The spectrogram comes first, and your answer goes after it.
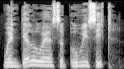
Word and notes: umisit: Mi'gmaq

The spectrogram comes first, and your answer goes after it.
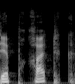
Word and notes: tepqatg: Mi'gmaq

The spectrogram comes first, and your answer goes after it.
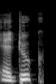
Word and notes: etug: Mi'gmaq

